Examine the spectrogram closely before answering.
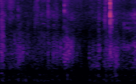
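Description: Footsteps of people walking slowly outdoors, heading back after reaching the farthest point of their walk, a steady crunching rhythm with a brief sharper tap near the end, no voices.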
